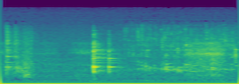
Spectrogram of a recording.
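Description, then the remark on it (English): Water pours steadily into a cup for a few seconds, a drink of water being served, with a light clink of glass partway through and a gurgling, rising fill sound toward the end. “I'll get you another drink of water on that one.”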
